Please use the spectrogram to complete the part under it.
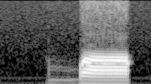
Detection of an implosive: present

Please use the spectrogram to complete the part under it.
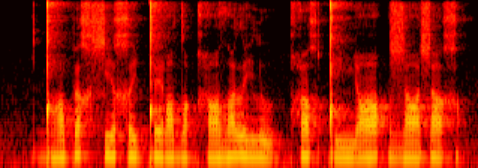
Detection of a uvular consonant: present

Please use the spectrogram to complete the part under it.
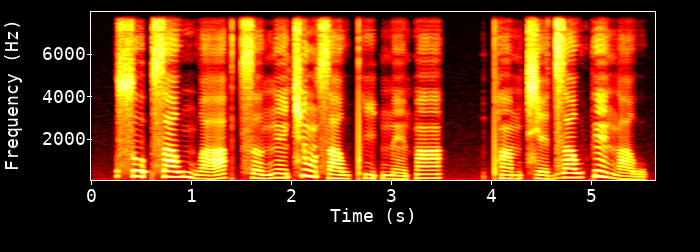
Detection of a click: absent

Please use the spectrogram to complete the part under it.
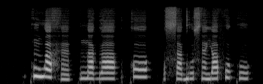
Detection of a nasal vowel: present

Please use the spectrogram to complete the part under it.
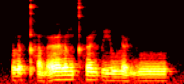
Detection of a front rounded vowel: present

